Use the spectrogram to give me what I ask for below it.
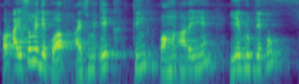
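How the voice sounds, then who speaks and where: Slow-paced male chemistry teacher, echoey room. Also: high-pitched, animated, a little mellow. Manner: explains step by step, keeps checking "clear?" with students. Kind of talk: classroom lecture.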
